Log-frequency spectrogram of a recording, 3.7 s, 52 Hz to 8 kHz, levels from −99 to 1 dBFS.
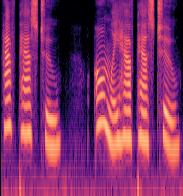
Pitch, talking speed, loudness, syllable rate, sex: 235 Hz, 100 wpm, -18 LUFS, 2.8 syllables/s, female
